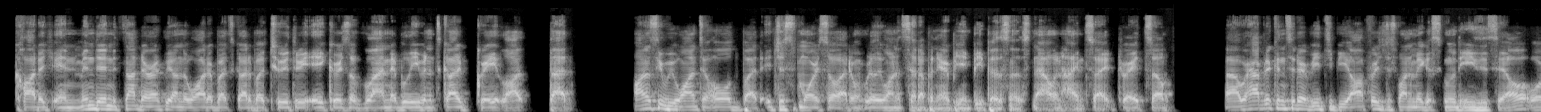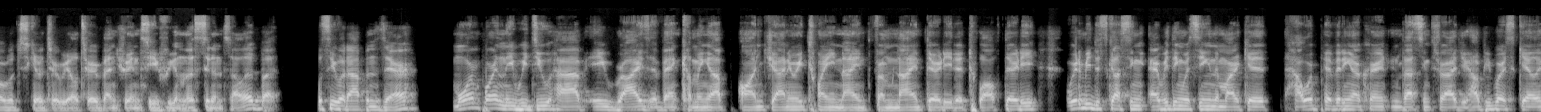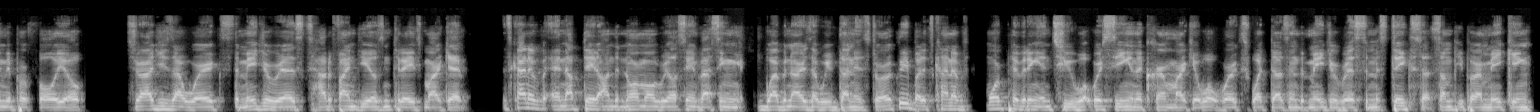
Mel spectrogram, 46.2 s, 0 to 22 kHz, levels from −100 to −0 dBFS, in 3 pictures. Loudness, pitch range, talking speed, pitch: -22 LUFS, 95-110 Hz, 250 wpm, 100 Hz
